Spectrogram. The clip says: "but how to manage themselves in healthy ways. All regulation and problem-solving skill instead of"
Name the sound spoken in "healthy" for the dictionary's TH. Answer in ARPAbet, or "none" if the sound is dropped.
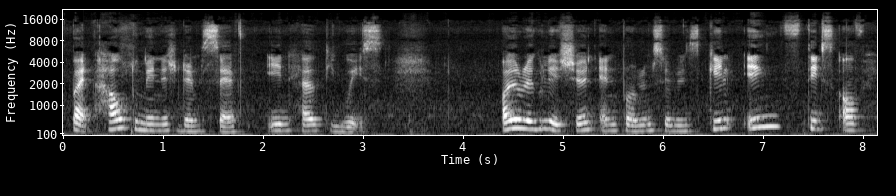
T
